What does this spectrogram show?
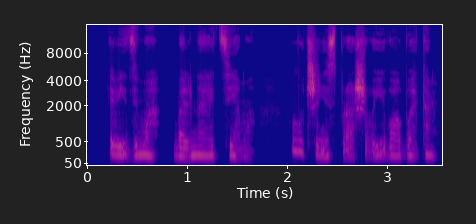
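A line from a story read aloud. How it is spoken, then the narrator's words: Whisper. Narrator (Russian): шепнула она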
